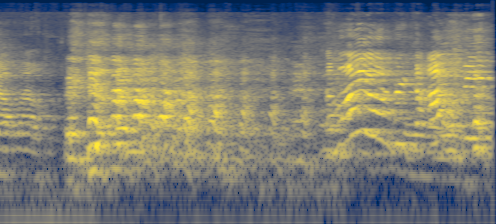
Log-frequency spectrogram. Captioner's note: both laugh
